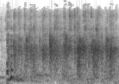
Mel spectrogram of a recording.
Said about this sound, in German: danke für den vielen Applaus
